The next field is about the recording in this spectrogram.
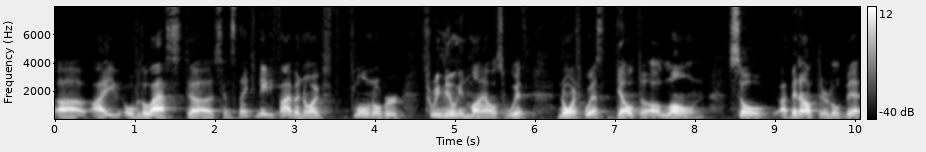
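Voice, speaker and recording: Audible room echo surrounds a man speaking at a fairly slow pace, fairly high in pitch, with ordinary pitch variation. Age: 50s. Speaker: charity leader and guest speaker. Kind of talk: sermon. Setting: church.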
